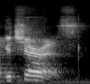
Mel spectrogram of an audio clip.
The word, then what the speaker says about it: Gutierrez: It's Gutierrez.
